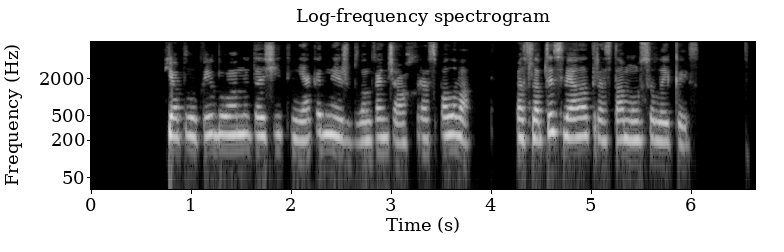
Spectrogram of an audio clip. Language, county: Lithuanian, Šiauliai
